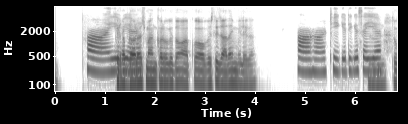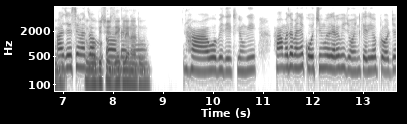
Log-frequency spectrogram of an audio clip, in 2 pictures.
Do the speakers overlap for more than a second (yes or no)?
yes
